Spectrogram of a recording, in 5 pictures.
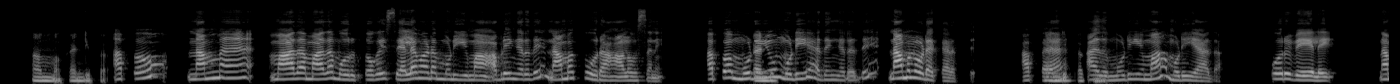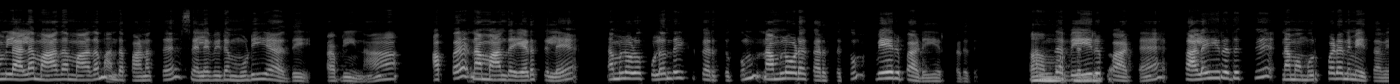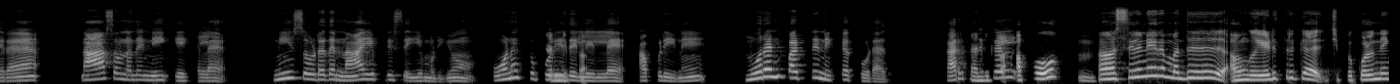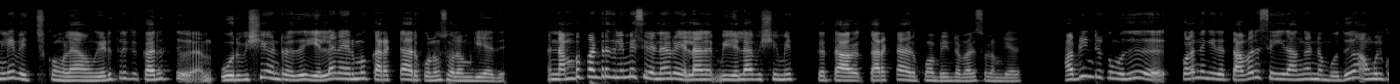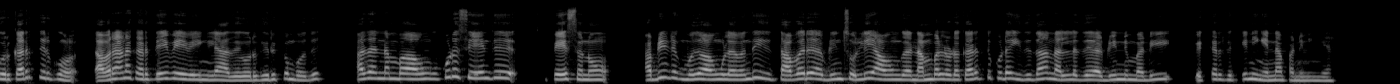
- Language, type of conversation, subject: Tamil, podcast, கருத்து வேறுபாடுகள் இருந்தால் சமுதாயம் எப்படித் தன்னிடையே ஒத்துழைப்பை உருவாக்க முடியும்?
- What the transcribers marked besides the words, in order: "செலவிட" said as "செலவட"; other noise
